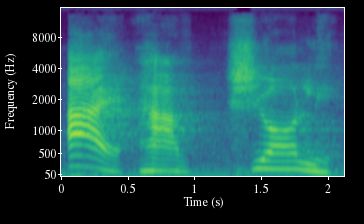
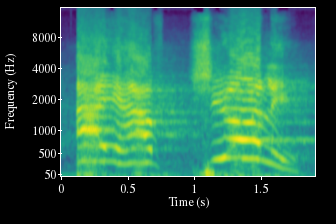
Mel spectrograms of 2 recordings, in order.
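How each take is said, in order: First: Quiet, slow and drawn out; soft. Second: Loud, high, slow preaching cry; shouted. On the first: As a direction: say it gently, almost to yourself. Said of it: "Mother, what am I?". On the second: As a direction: ring it out to the congregation. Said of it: "Babrik, "I have surely". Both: Shown as a demonstration.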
